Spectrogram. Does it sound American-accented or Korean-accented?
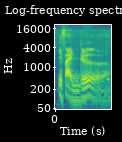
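American-accented. It is said with a tense-tongued American-style pronunciation. The speaker calls it right.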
